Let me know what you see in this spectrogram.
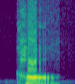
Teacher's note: Australian English is non-rhotic. It means the R sound will never occur at the end of words. For example, an American will say 3 separate sounds for the word car, but an Australian native speaker will only say 2.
